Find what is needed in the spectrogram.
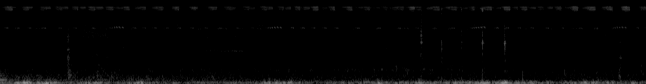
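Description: Faint, steady insect chirring from the grassland, with a low rumble underneath and a few soft clicks.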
